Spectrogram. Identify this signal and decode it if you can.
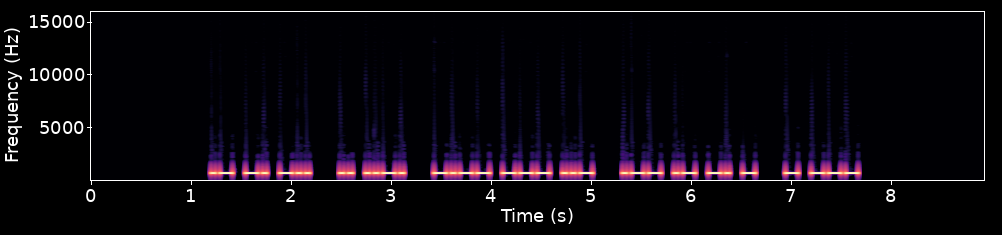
Morse code, heard as a keyed tone, about 28 wpm, 700 Hz. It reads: AND IF YOU WANT TO
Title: Sets of 5 Words Encore 28wpm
